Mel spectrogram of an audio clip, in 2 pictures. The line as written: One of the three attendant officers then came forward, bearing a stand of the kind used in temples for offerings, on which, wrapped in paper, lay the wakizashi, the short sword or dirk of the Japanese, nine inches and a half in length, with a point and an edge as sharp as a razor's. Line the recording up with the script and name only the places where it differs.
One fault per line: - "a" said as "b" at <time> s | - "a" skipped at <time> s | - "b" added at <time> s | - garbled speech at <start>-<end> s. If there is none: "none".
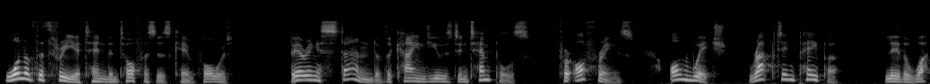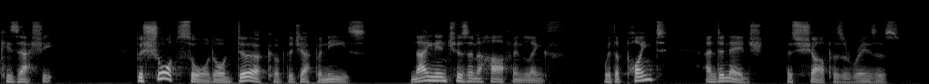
- "then" skipped at 1.7 s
